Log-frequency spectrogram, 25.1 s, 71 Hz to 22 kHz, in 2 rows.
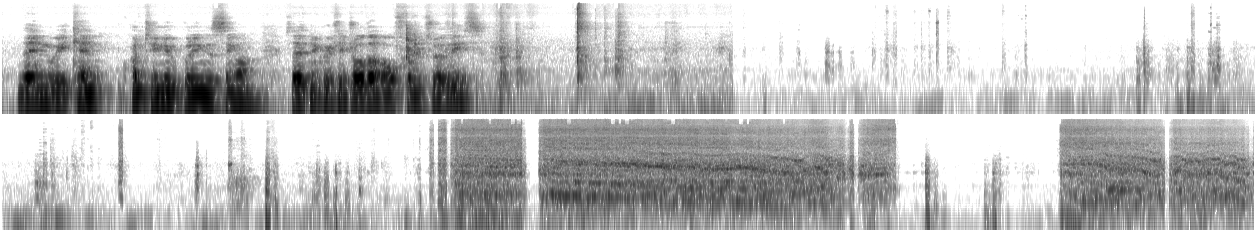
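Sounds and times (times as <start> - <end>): tools and wood clicking: 7.7 - 10.4
power drill boring into wood: 16.9 - 21.5, 23.1 - 25.0.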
